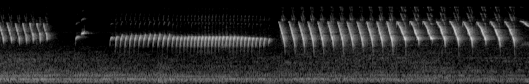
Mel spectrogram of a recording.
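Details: Spanish Timbrado canary singing a training song: a brief high chattering trill, then a steady buzzy roll held nearly two seconds, then a fast run of sharp, evenly repeated falling notes speeding along.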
